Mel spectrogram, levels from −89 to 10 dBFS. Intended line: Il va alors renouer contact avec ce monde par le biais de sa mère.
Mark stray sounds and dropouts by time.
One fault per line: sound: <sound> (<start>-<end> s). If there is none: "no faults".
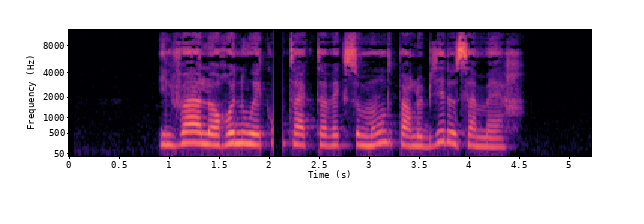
sound: dropout (2.0-2.1 s)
